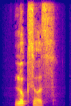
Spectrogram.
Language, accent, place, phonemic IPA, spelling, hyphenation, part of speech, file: German, Germany, Berlin, /ˈlʊksʊs/, Luxus, Lu‧xus, noun, De-Luxus.ogg
- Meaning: luxury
